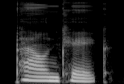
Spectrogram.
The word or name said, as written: pound cake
